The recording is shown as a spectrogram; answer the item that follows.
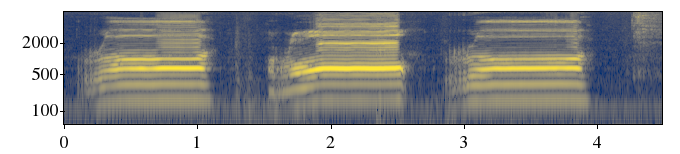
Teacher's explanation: Raise the back of the tongue. Make it heavy.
